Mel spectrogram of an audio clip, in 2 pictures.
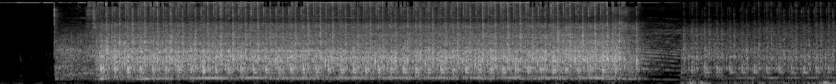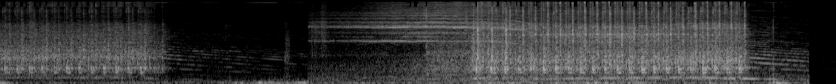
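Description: A homemade automatic toy turret fires in three long, loud bursts of close whirring, rattling motor noise, with short pauses between them.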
